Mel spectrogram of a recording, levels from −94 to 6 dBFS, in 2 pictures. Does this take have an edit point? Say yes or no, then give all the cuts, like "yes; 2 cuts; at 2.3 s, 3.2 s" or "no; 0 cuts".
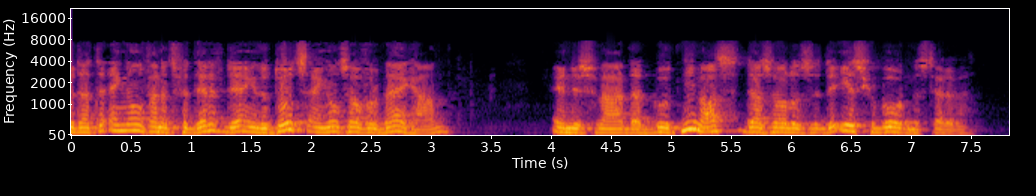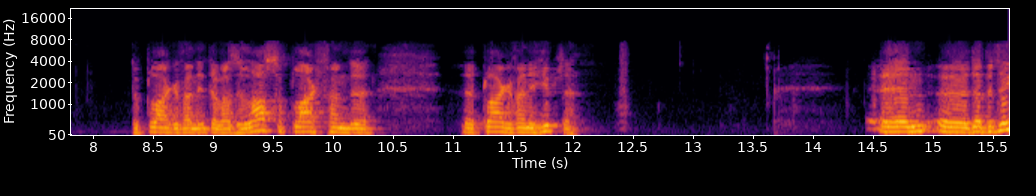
no; 0 cuts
